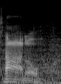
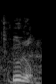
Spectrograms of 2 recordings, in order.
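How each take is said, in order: First: The first vowel is a short 'uh' sound. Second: The first vowel is a long 'oo' sound. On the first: The speaker calls it right. "we're calling him Tuttle" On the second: The speaker calls it wrong. "like Toodaloo"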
